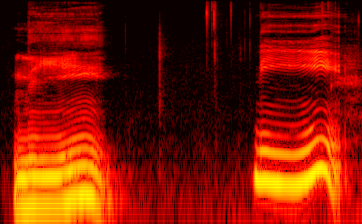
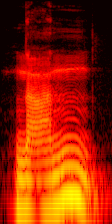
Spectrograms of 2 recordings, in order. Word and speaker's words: นั้น: นั้น นั้น 조금 짧게 발음해 주시면 되겠습니다. 그래서 난이라고 발음을 해 주시면 돼요.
